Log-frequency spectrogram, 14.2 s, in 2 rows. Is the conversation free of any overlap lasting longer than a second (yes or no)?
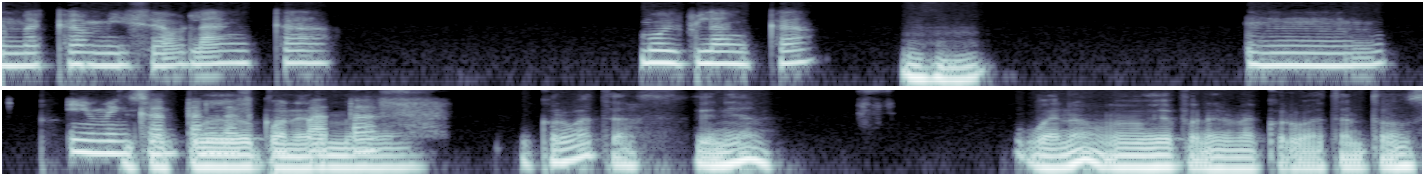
no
